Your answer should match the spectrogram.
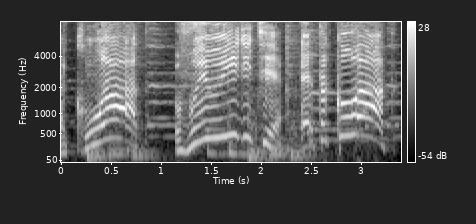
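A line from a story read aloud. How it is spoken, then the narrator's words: Joyful yelling. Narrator (Russian): оно радостно завопило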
